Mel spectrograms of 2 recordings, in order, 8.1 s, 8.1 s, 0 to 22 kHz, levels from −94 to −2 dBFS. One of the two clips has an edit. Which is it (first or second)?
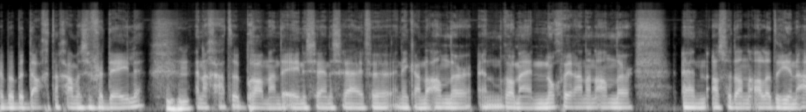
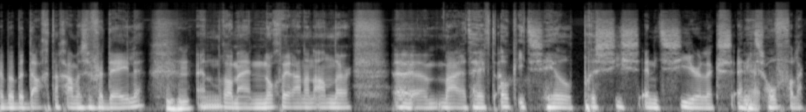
second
